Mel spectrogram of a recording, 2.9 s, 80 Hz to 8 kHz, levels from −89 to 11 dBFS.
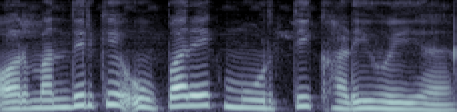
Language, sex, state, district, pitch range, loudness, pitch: Hindi, female, Bihar, Gaya, 180-245 Hz, -17 LUFS, 205 Hz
